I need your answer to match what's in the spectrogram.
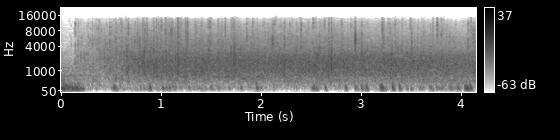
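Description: An audience claps steadily, a dense wash of many hands that swells in the first second and then holds at a full, even level throughout, with no talking over it.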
